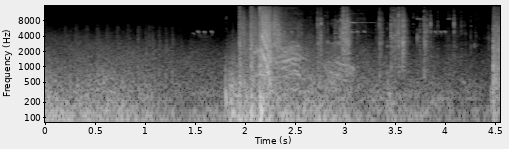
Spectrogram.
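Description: A shootout in Wolfenstein (2009), with loud rapid gunshots and impacts crowding together into a chaotic burst of combat noise over a rumbling game background.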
